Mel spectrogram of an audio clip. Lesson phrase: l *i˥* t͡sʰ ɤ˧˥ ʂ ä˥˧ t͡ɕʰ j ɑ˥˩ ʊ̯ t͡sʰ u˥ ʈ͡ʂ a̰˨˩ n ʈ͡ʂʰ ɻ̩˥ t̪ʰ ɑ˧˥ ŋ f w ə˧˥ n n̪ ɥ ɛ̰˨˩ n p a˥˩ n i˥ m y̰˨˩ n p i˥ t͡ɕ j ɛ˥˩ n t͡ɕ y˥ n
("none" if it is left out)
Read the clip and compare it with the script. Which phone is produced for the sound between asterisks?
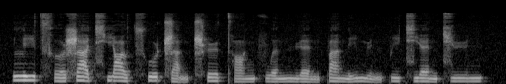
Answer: i˥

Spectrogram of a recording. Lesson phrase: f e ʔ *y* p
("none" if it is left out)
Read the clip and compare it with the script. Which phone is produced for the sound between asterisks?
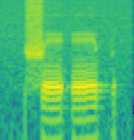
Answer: e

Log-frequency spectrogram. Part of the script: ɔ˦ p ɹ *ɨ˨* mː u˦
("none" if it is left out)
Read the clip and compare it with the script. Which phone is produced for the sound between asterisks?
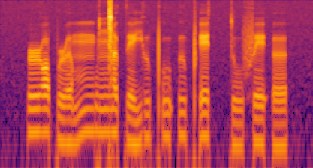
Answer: ə˨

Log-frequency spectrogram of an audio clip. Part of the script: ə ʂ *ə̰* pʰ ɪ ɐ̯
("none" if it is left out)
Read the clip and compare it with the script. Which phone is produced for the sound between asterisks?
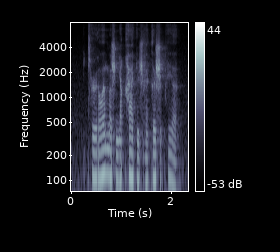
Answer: ə̰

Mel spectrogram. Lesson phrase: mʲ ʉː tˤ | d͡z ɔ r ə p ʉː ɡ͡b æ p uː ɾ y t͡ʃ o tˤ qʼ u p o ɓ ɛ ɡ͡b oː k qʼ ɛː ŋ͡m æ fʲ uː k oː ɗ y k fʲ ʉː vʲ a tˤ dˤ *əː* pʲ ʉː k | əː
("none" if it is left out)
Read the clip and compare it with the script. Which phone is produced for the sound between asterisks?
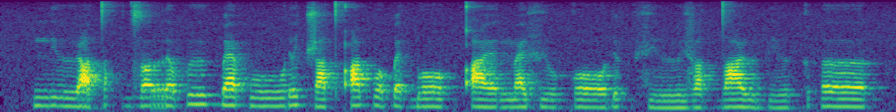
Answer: ʉː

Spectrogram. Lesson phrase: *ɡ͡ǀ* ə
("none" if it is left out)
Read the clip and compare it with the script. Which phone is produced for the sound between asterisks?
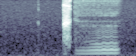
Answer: ɡ͡ǁ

